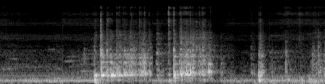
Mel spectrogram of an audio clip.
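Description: Ice rattles and clatters inside a plastic blender jug.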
